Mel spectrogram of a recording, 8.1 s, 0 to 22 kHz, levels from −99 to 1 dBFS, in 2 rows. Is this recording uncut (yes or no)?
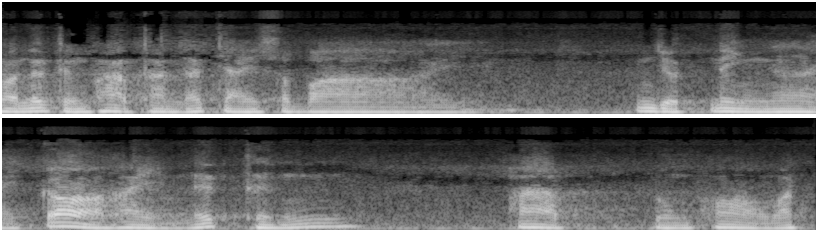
yes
